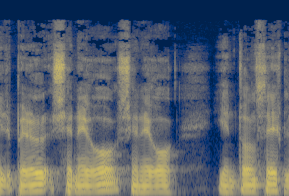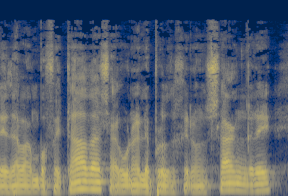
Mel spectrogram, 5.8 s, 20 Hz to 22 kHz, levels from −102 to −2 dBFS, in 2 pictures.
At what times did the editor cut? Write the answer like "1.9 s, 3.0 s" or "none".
2.8 s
